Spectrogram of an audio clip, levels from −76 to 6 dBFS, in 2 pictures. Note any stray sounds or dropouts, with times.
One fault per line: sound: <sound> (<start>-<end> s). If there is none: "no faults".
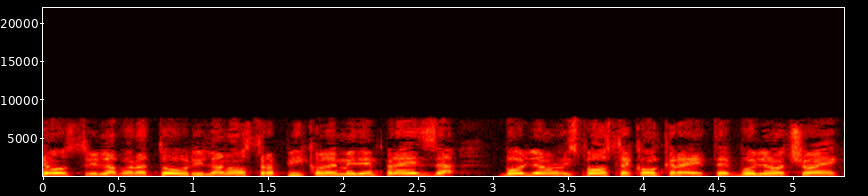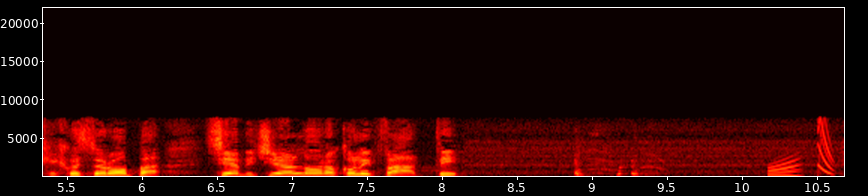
sound: cough (8.9-9.6 s)
sound: chirp (10.2-10.6 s)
